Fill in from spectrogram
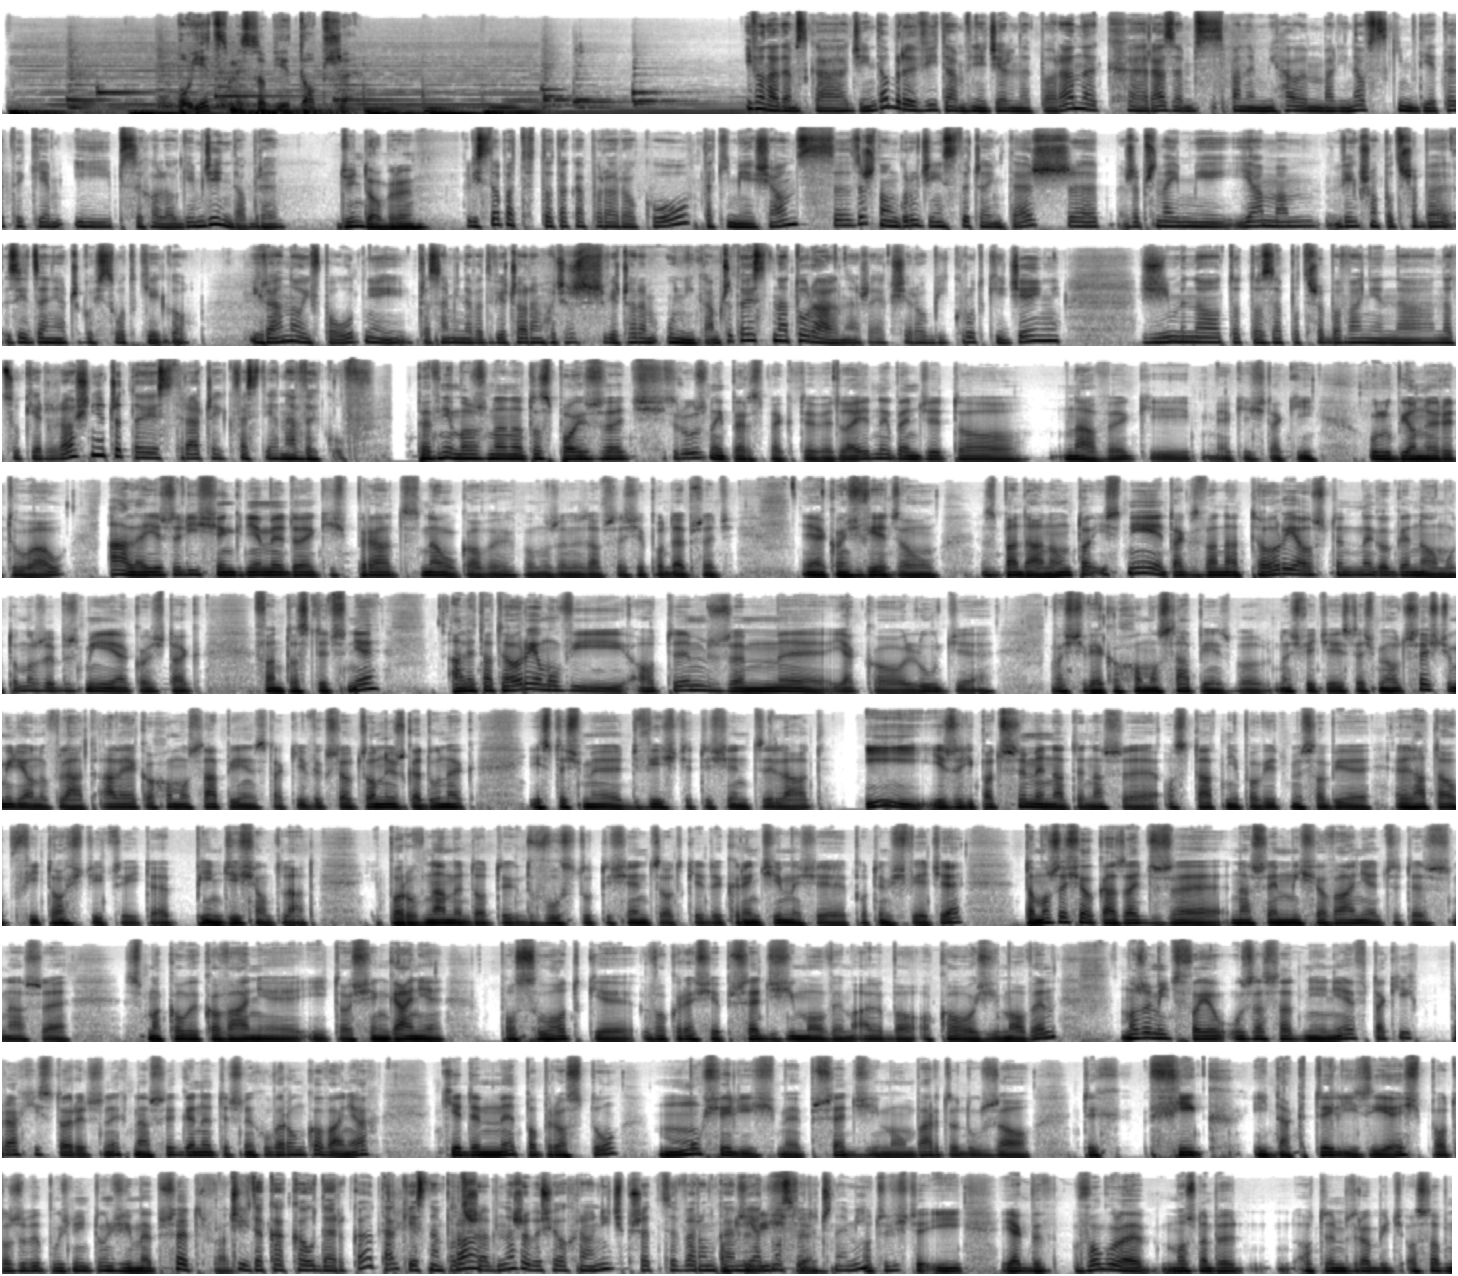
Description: Teoria oszczędnego genomu - Radio Gdańsk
